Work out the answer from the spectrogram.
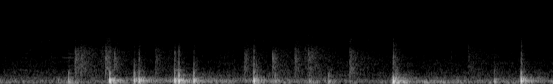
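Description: Aerial firework shells bursting: a run of about eight low bangs at an uneven pace, the loudest about four seconds in.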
